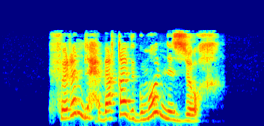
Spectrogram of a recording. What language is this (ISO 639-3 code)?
kab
